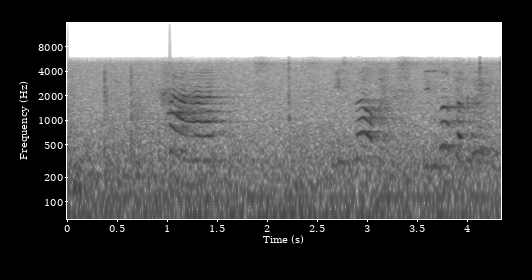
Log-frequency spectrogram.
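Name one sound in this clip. Young women talk and laugh, heard from a distance in a large hall.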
